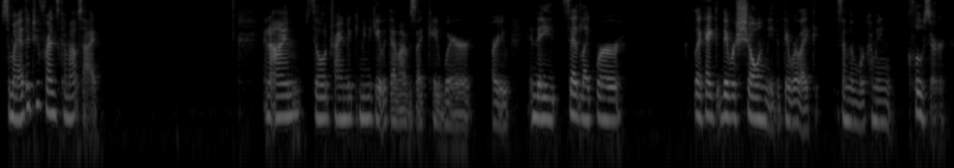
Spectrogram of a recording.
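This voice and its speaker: A young woman telling a personal story in a casual, chatty way, full of fillers and quick asides. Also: deep voice, vocal fry.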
